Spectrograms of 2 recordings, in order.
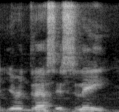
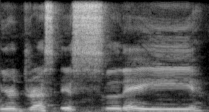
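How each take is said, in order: First: The word slay is said short and plain. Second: The word slay is stretched out long.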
